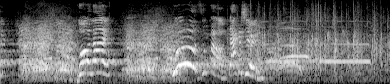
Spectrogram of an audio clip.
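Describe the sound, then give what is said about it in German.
A large crowd shouts the slogan "Pro-Life" answered by "Generation" in unison, call-and-response style, over a continuous wash of applause and cheering, with several loud rising voiced shouts standing out from the din. “Und die haben einen Spruch, der geht, wir sagen Pro-Life und ihr sagt Generation. Kriegen wir das hin?”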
